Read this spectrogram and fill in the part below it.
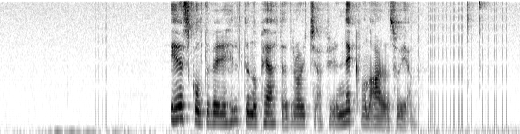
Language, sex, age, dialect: Faroese, female, 36-60, Norðuroyggjar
